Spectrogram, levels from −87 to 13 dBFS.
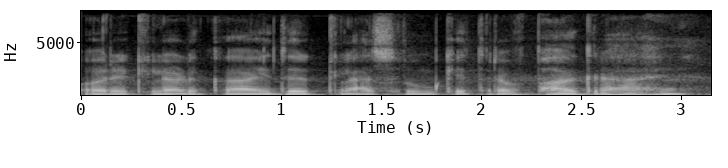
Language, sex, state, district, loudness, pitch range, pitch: Hindi, male, Karnataka, Bangalore, -17 LUFS, 110-120 Hz, 110 Hz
